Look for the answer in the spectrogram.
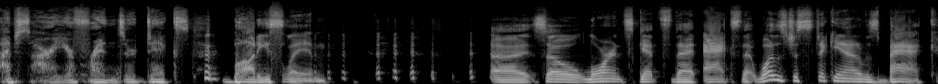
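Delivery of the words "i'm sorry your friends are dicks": close, low, secretive half-whisper into an ear. Recapping a scene where one character speaks to another: half-whispering into his ear. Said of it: "He whispers in into his ear".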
